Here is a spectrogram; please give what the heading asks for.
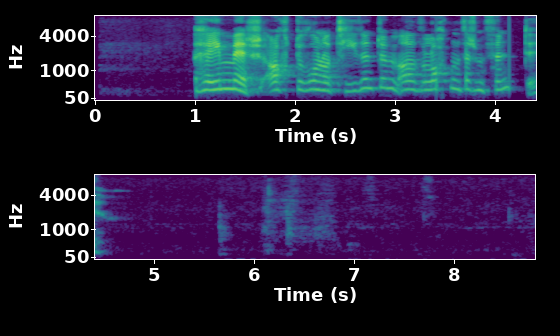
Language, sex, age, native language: Icelandic, female, 50-59, Icelandic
